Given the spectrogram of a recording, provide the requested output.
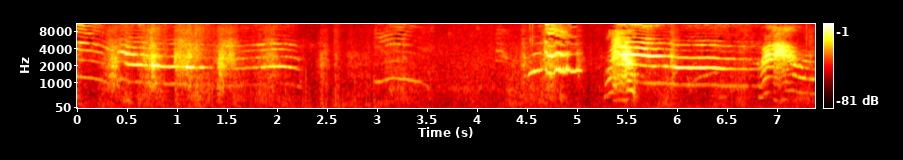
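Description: Scottish Fold kittens give high, thin meows, several overlapping in quick succession.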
